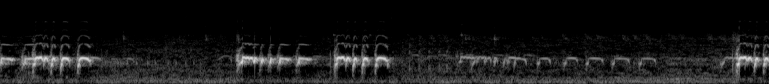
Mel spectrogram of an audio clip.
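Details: Local zebra dove song used as a lure to stir lazy doves into singing: bursts of quick staccato cooing notes, then a steady run of short, evenly spaced coos, then another rapid burst, over faint background noise.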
